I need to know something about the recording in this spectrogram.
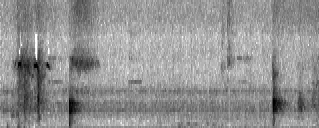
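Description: Near silence: faint room tone over a video call, with a low steady hum and a few soft short sounds, one about a second and a half in and one near the end.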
